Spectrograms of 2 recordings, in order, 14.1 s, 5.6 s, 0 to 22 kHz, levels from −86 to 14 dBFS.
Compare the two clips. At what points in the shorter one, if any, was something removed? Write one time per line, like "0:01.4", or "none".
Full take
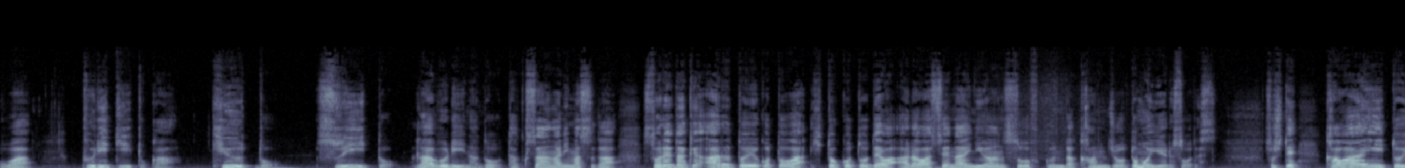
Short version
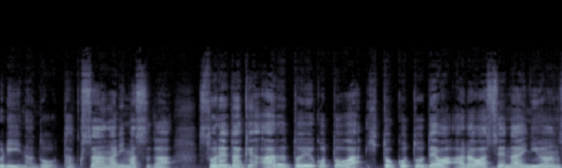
none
